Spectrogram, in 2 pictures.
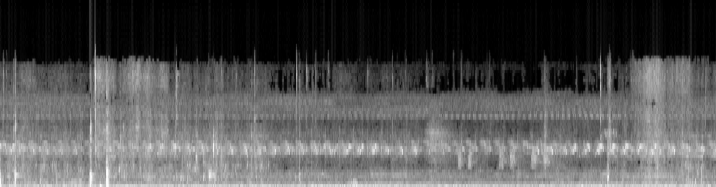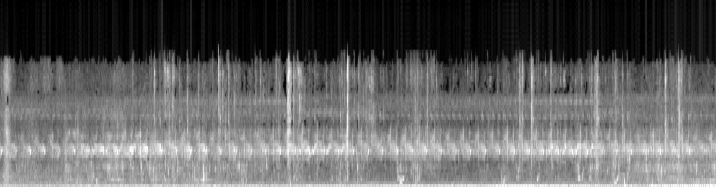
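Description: Steady, high-pitched chirring of insects in the grass, with a few sharp handling clicks, one loud about two seconds in. A low rumble grows louder near the end.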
